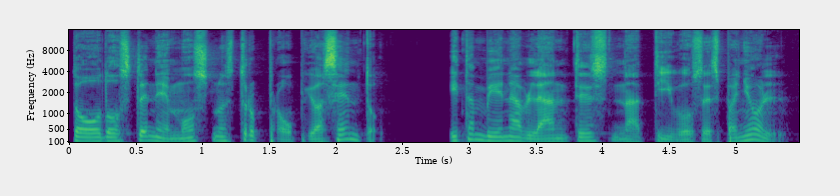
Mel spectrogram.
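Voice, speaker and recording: A man as a Spanish teacher, explaining clearly and patiently in a scripted lesson dialogue. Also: mid-range voice, lively intonation, measured pace, dark tone, dry recording, studio quality.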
